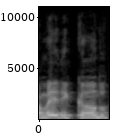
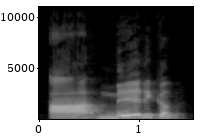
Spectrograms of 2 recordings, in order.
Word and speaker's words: americano: Porque não é o an que está formando igual a tampa. Aqui é americano. Inclusive, você está lendo o A e está pronunciando o M.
